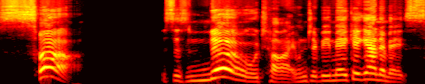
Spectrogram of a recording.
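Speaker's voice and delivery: put-on very slow, loud, swooping, grandly theatrical delivery. Acting out a deathbed quote after a listener's comment: dramatic Voltaire delivery. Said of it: "he probably said it very dramatically".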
